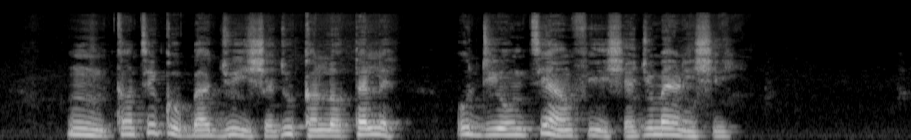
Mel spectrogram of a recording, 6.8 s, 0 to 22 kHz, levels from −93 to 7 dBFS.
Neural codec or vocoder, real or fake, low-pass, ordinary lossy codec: none; real; 14.4 kHz; none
